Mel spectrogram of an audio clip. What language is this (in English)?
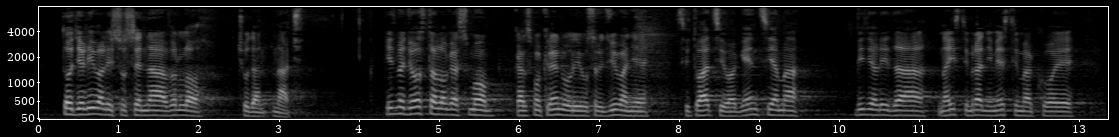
Croatian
